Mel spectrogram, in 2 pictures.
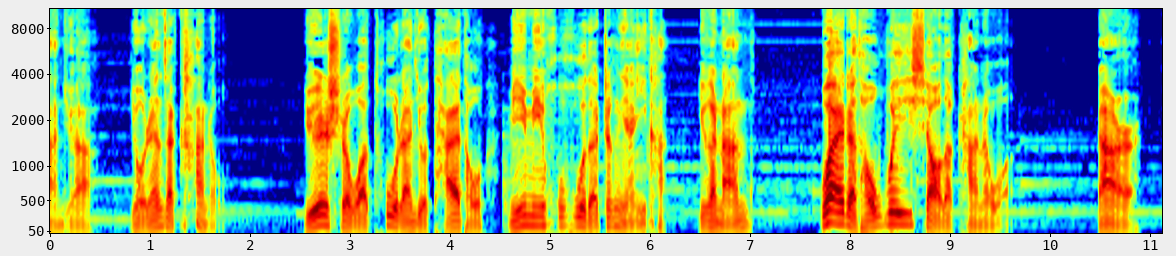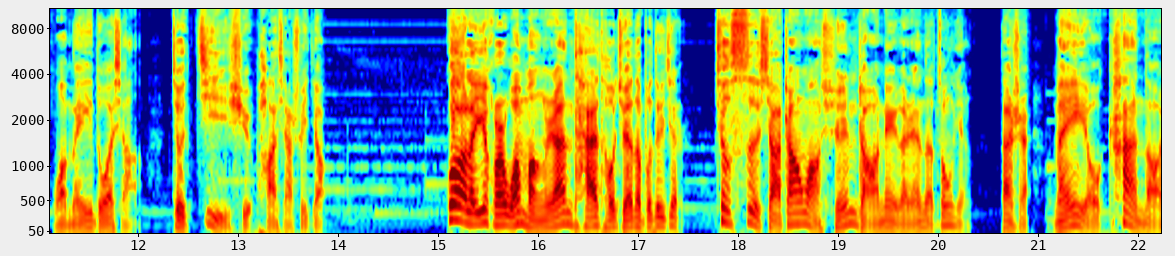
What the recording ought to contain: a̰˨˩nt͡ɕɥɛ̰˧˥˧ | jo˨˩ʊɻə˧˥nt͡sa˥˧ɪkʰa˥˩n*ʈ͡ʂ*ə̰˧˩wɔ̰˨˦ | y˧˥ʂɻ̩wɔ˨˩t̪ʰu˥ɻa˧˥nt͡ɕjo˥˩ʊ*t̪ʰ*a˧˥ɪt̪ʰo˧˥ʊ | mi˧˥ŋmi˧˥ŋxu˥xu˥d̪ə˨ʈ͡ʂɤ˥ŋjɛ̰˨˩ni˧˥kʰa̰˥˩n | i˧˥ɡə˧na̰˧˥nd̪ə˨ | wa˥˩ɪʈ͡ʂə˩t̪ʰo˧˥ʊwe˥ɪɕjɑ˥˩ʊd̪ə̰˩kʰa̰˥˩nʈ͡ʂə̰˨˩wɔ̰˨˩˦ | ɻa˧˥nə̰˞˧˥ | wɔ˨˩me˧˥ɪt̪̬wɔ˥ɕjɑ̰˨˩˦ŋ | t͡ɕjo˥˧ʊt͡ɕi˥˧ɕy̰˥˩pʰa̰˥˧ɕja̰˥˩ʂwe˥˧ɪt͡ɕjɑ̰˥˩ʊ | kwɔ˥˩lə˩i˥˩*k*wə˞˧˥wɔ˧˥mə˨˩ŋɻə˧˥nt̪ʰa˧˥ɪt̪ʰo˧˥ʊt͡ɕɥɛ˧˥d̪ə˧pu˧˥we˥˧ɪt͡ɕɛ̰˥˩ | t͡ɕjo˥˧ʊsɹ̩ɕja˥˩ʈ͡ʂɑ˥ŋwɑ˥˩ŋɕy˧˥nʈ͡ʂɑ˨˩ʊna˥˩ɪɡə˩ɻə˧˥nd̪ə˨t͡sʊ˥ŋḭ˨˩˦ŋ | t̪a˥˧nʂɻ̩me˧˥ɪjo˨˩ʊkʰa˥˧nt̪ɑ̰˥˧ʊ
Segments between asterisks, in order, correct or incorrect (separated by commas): correct, correct, incorrect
